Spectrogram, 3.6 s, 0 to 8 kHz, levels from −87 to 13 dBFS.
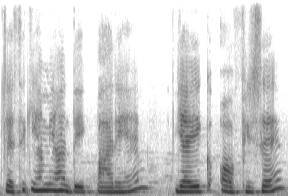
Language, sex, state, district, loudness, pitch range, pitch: Hindi, female, Chhattisgarh, Raipur, -15 LUFS, 200-255 Hz, 215 Hz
